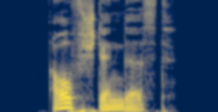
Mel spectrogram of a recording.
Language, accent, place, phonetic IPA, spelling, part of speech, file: German, Germany, Berlin, [ˈaʊ̯fˌʃtɛndəst], aufständest, verb, De-aufständest.ogg
- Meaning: second-person singular dependent subjunctive II of aufstehen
